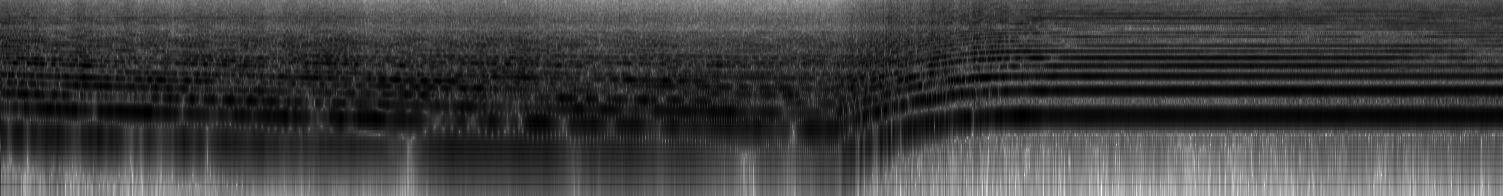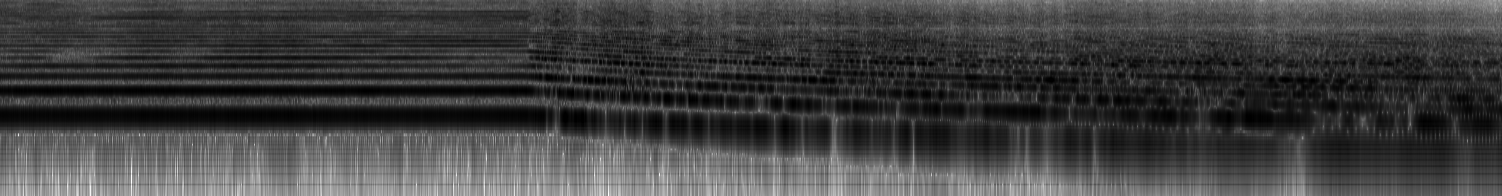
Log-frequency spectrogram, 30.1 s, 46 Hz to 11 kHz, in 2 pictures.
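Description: E57 electromechanical civil-defence siren sounding in a siren test. Its pitch slides downward as the rotor winds down, then about eight seconds in it spins back up to a steady howl. It holds that howl for about ten seconds, then winds down again in a long falling glide.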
